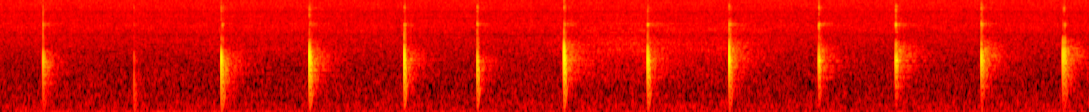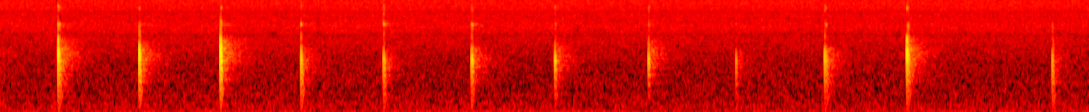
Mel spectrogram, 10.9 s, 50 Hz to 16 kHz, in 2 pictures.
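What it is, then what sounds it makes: Plastic toy watermelon halves clicked together. Two hollow green plastic halves of one small toy watermelon, one held in each hand, are knocked and clicked together 24 times at a slightly uneven pace of about two per second. Each hit is a short, dry, bright click that dies away almost instantly, over a quiet, steady background hiss.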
